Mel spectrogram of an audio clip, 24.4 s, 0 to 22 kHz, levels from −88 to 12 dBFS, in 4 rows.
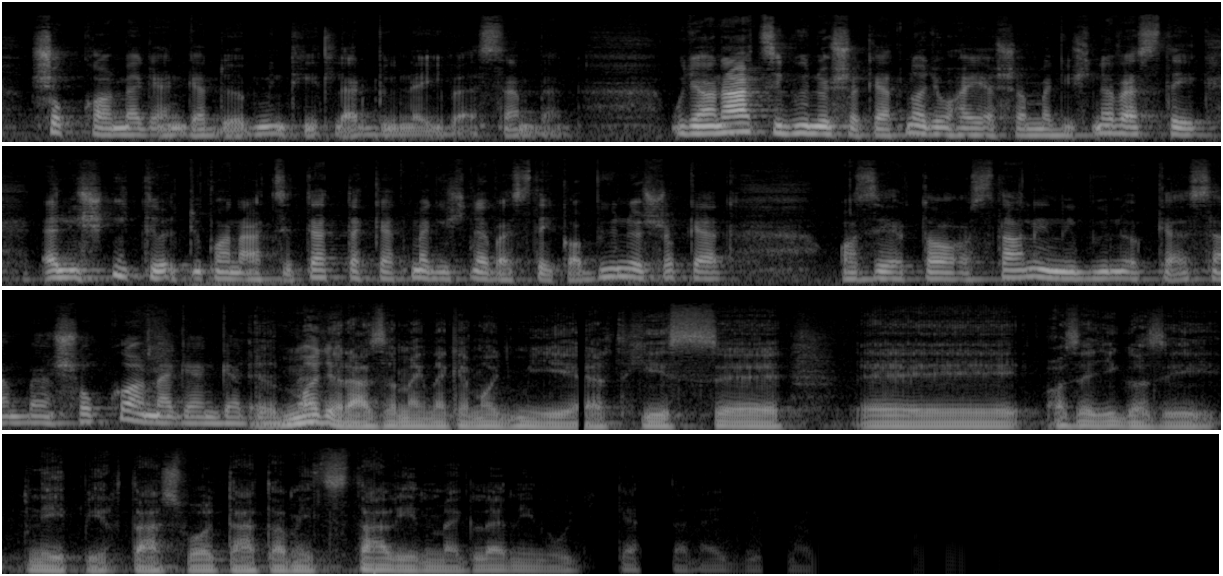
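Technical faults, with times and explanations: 20.11 to 24.37 s, truncation distortion on a fade: The fade-out starting around 20 s drops smoothly in level, but the quietest part turns gritty. The stage doing the fade keeps too few bits and adds no dither. This fits about 10-bit resolution. As the signal shrinks toward the smallest step, the waveform collapses into a few coarse square steps. From 20.75 s to the end, the tail is at its worst.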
